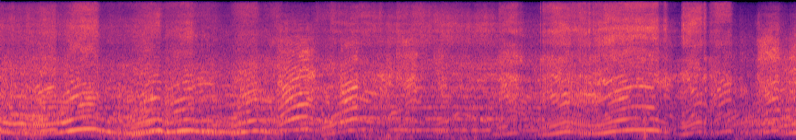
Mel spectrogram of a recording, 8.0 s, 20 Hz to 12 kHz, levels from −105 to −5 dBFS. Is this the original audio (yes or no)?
no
